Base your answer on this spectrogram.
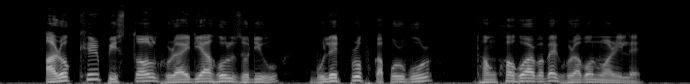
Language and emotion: Assamese, neutral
